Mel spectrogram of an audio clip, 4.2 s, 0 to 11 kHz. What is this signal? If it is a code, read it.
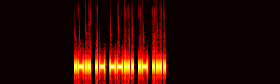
Morse code, heard as a keyed tone, about 41 wpm, 700 Hz. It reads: LA7AH
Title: DXCC-100 Call Signs - 5 Characters - Repeated 2x - 45wpm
